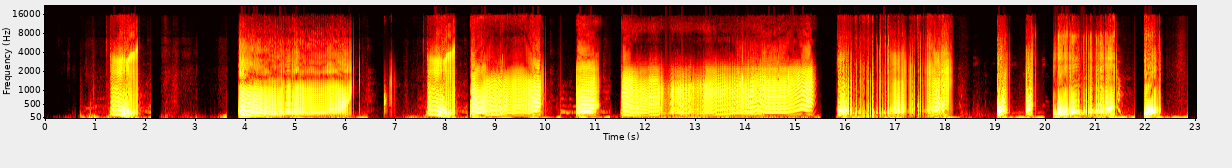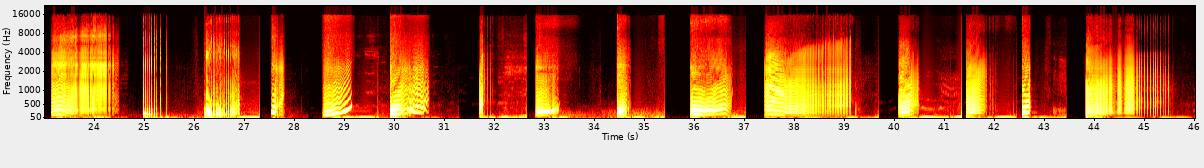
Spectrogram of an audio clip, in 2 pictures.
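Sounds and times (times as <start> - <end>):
fart sounds: 1.2 - 2.2, 3.9 - 18.3, 19.0 - 25.6, 26.2 - 27.9, 28.6 - 29.2, 29.9 - 30.8, 31.7 - 32.1, 32.7 - 33.6, 34.4 - 34.8, 35.9 - 40.6, 41.3 - 45.8.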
